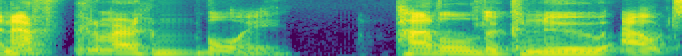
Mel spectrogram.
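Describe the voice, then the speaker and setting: Over music in the background, a man with a British accent speaks at medium pitch with ordinary pitch variation. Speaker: history professor. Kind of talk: lecture. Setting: video call from a motel room.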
